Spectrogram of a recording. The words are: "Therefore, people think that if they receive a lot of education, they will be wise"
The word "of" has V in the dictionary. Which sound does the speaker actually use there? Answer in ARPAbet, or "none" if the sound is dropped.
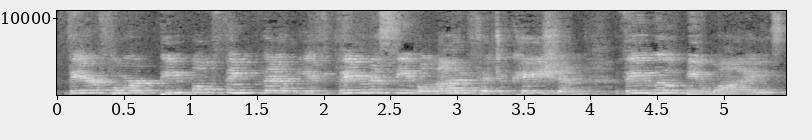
V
